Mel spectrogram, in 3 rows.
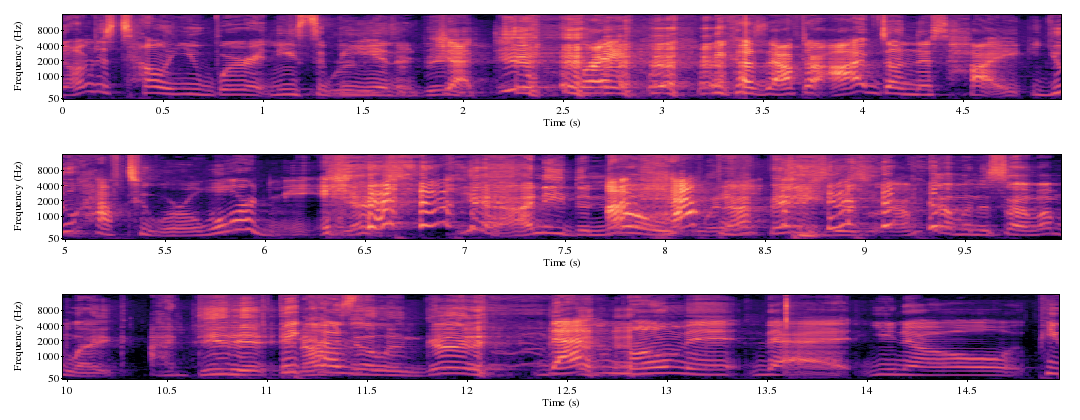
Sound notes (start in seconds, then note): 4.1 laughing; 6.3 laughing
